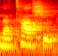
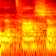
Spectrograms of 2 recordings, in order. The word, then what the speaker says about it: Natashi: so much for asking natashi I'm sorry I think you said your name wrong in the beginning I said Natasha but it's natashi flowers Christina Le Purdue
